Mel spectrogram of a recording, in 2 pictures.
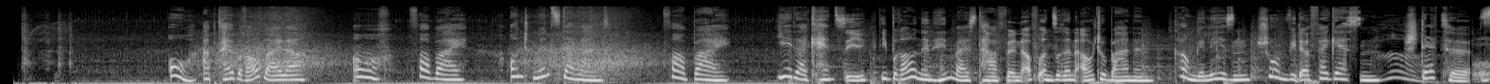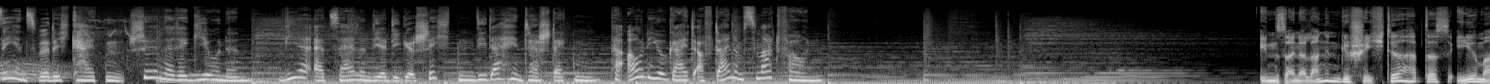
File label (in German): Erlebnisguide; Maqnify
